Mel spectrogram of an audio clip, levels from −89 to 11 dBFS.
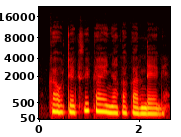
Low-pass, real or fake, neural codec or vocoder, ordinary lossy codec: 19.8 kHz; real; none; none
